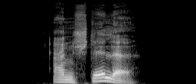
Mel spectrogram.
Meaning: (preposition) instead of, in place of; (adverb) instead; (verb) inflection of anstellen: 1. first-person singular dependent present 2. first/third-person singular dependent subjunctive I
- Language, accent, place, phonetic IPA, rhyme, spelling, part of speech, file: German, Germany, Berlin, [anˈʃtɛlə], -ɛlə, anstelle, adverb, De-anstelle.ogg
